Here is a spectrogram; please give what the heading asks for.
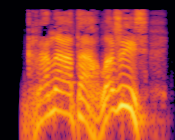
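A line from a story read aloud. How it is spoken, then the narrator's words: Hysterical shout. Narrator (Russian): истерично выкрикнул кто-то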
